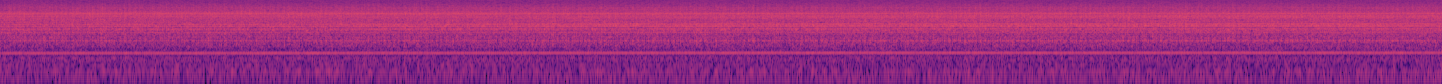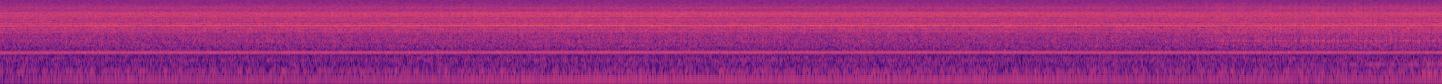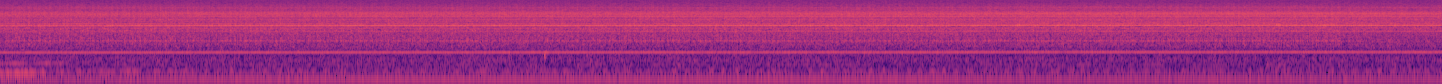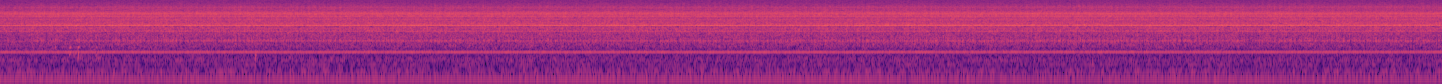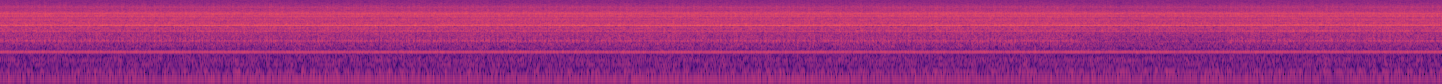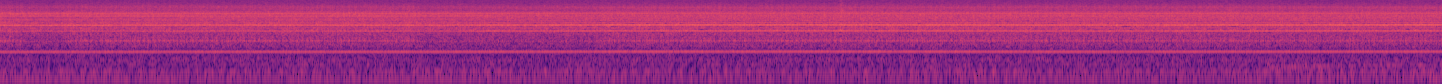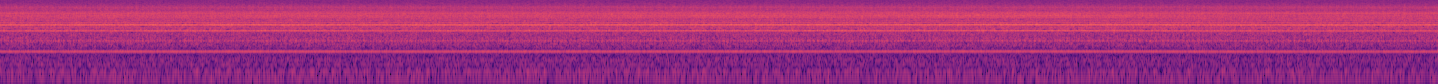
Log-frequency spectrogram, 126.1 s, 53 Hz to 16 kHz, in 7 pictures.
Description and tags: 002 - CPU Fan 2.L
This is the noise of my PC AMD FX6300 on hard work load.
